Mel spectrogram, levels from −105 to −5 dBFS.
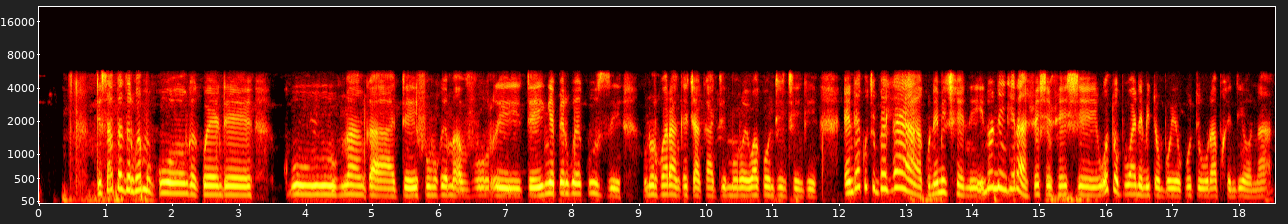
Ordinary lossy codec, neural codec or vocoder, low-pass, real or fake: Opus, 32 kbps; none; 5.4 kHz; real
